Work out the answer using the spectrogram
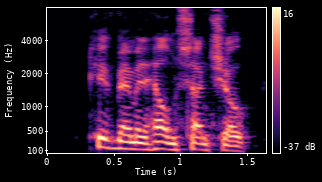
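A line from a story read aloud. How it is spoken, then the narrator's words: Impatient call. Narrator (Dutch): riep de dolende ridder vol ongeduld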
